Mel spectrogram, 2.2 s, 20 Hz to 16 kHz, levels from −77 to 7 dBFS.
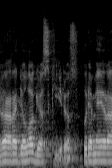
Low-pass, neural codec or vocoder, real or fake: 14.4 kHz; codec, 44.1 kHz, 7.8 kbps, Pupu-Codec; fake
